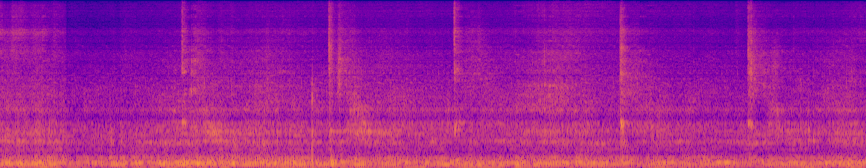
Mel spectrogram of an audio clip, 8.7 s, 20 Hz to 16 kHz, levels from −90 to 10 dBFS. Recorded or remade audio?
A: remade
